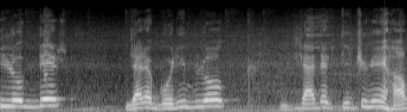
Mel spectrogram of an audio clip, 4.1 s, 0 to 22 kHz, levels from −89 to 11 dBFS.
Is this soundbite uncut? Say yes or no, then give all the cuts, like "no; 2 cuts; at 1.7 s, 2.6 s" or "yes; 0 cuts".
yes; 0 cuts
